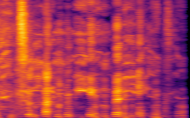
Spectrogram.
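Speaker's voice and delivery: high mock Aussie line through laughter; giggly, high-pitched mimicry; laughing imitation. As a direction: echo the Aussie quote, cracking up. Echoing the quote while laughing.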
